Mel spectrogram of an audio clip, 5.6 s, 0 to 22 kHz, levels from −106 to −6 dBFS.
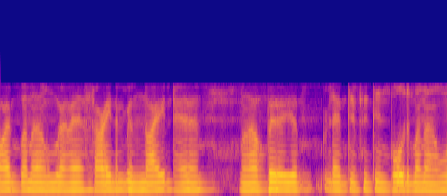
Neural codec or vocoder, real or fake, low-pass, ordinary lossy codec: autoencoder, 44.1 kHz, a latent of 192 numbers a frame, MeloTTS; fake; 3.6 kHz; none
